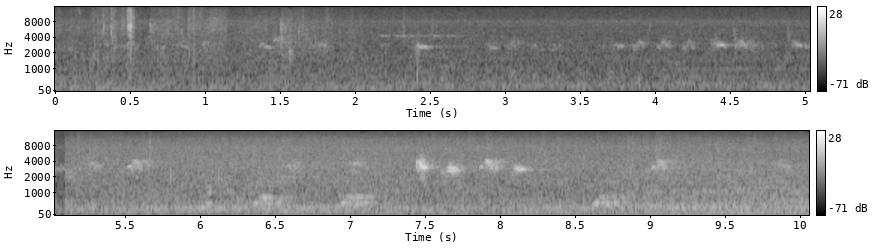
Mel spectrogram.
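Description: Wild birds calling: scattered short high chirps, faint at first, then louder and busier from about five seconds in, with lower repeated call notes mixed in.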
